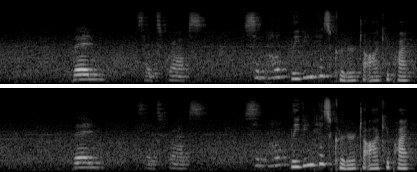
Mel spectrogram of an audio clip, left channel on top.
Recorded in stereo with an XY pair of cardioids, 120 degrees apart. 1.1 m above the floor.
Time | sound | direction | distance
0.7 | a woman speaking | 30° left | 6 m
2.9 | a woman speaking | 35° right | 0.9 m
